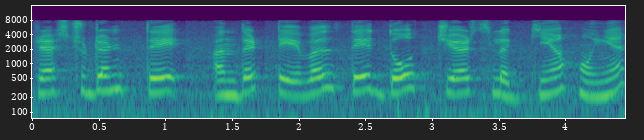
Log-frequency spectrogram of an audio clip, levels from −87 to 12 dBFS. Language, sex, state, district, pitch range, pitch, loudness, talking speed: Punjabi, female, Punjab, Pathankot, 240-270 Hz, 250 Hz, -15 LUFS, 120 wpm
